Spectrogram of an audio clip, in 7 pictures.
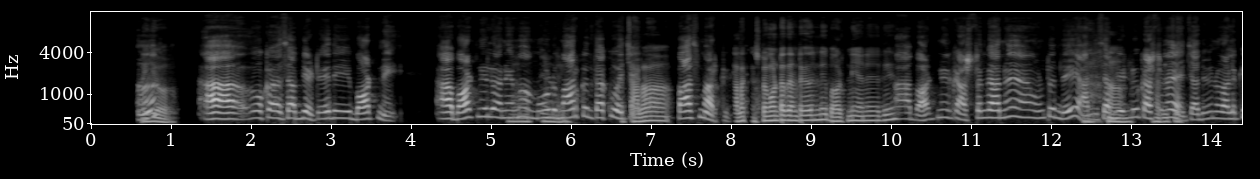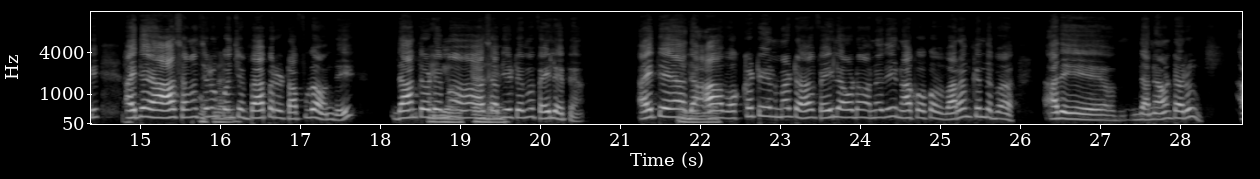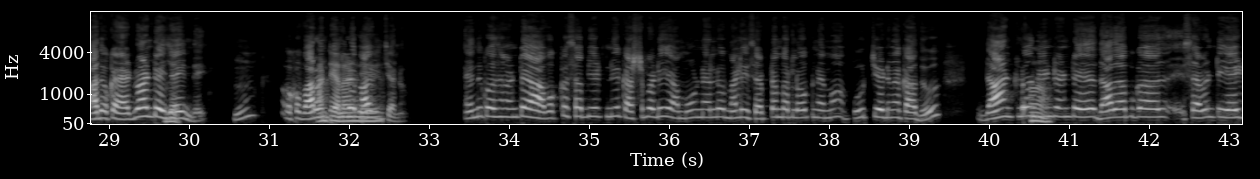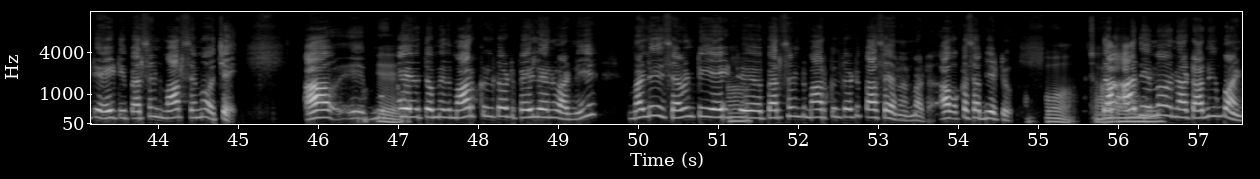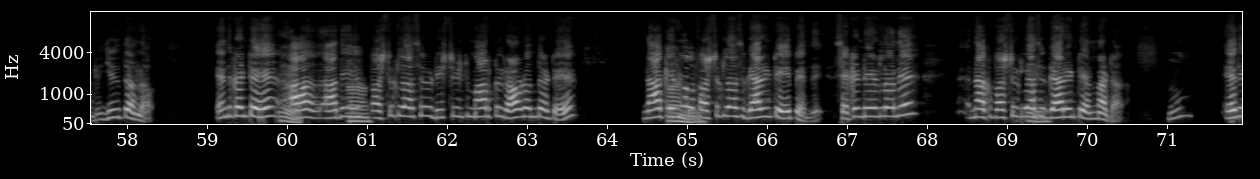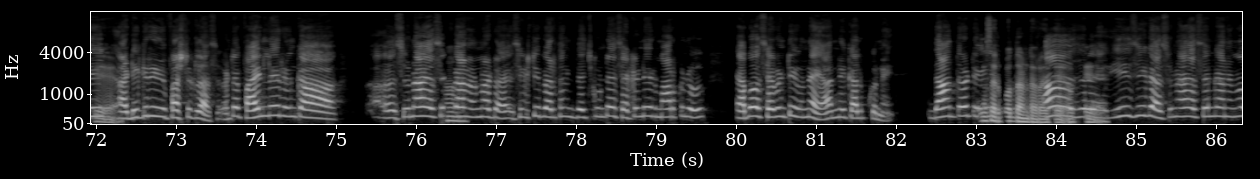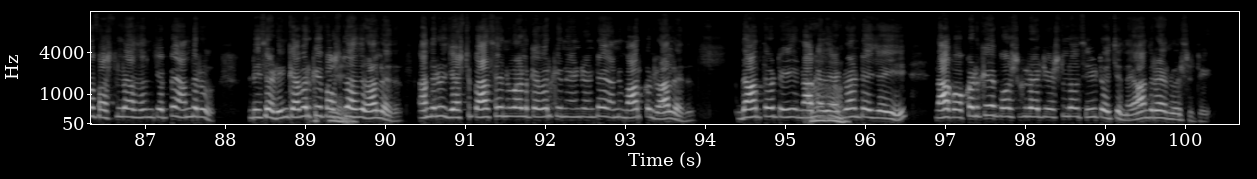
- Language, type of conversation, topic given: Telugu, podcast, విఫలమైన ప్రయత్నం మిమ్మల్ని ఎలా మరింత బలంగా మార్చింది?
- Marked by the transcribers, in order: in English: "సబ్జెక్ట్"; in English: "పాస్‌మార్క్‌కి"; other background noise; tapping; in English: "పేపర్ టఫ్‌గా"; in English: "సబ్జెక్ట్"; in English: "ఫెయిల్"; in English: "ఫెయిల్"; in English: "అడ్వాంటేజ్"; in English: "సబ్జెక్ట్‌ని"; in English: "సెవెంటీ ఎయిట్ ఎయిటీ పర్సెంట్ మార్క్స్"; in English: "ఫెయిల్"; in English: "సెవెంటీ ఎయిట్ పర్సెంట్"; in English: "పాస్"; in English: "టర్నింగ్ పాయింట్"; in English: "ఫస్ట్ క్లాస్ డిస్టింక్ట్"; in English: "ఫస్ట్ క్లాస్ గ్యారంటీ"; in English: "సెకండ్ ఇయర్‍లోనే"; in English: "ఫస్ట్ క్లాస్ గ్యారంటీ"; in English: "డిగ్రీ ఫస్ట్ క్లాస్"; in English: "ఫైనల్ ఇయర్"; in English: "సిక్స్టీ పర్సెంట్"; in English: "సెకండ్ ఇయర్"; in English: "అబోవ్ సెవెంటీ"; in English: "ఈసీగా"; in English: "ఫస్ట్ క్లాస్"; in English: "డిసైడ్"; in English: "ఫస్ట్ క్లాస్"; in English: "జస్ట్ పాస్"; in English: "అడ్వాంటేజ్"; in English: "పోస్ట్ గ్రాడ్యుయేషన్‌లో సీట్"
